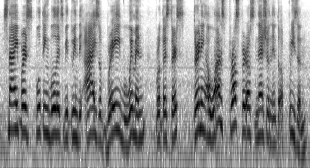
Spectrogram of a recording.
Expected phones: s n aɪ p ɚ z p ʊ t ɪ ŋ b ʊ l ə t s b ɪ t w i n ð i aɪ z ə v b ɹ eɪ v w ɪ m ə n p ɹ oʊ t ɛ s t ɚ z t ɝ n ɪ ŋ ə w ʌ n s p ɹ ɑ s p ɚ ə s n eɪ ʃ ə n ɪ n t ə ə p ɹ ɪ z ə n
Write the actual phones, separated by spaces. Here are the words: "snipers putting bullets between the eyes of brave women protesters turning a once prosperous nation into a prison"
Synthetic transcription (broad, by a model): s n aɪ p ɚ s p ʊ t ɪ ŋ b ʊ l ə t s b ɪ t w i n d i aɪ s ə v b ɹ eɪ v w ɪ m ə n p ɹ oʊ t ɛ s t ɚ s t ɝ n ɪ ŋ ə w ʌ n s p ɹ ɑ s p ɚ ə s n eɪ ʃ ə n ɪ n t ə ə p ɹ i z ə n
